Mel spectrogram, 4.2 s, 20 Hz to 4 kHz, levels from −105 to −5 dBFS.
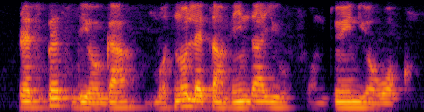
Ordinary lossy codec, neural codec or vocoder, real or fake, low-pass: Opus, 64 kbps; none; real; 3.6 kHz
